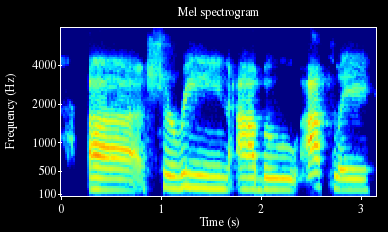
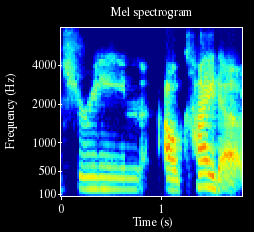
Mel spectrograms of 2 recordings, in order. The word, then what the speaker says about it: Shireen Abu Akleh: to bring justice to Shireen Abu Akleh, he didn't say her name right, and it sounded like he said Shireen Al Qaeda or something.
